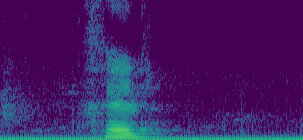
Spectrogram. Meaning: stern of a ship
- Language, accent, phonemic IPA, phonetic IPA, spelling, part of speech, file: Armenian, Eastern Armenian, /χel/, [χel], խել, noun, Hy-խել.ogg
